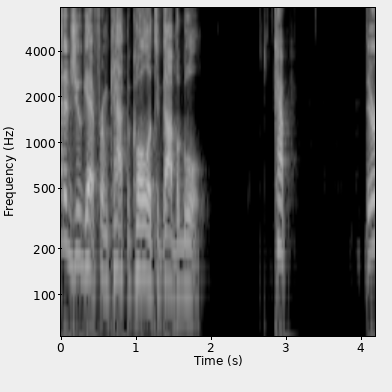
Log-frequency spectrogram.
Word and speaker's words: capicola: what is Gaba goul I know I didn't spell it right there you go Marine uh it's capicola c a p p i c o l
